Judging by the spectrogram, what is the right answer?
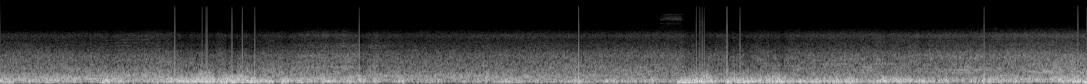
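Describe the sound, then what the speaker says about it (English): Gusty wind buffets an outdoor microphone at Sydney Airport near the runways, a steady broadband rumble swelling in gusts around two and seven seconds, with no voices. "See what that breeze is really starting to kick in."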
